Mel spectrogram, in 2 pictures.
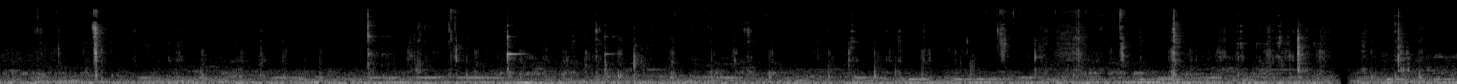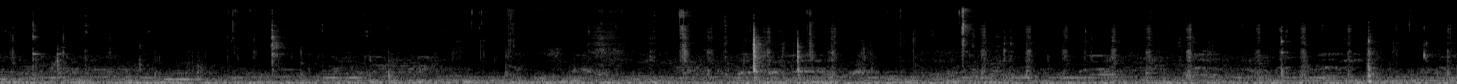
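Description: Close-mic chewing and mouth sounds of a meal of sea grapes and sea snails, with sharp clicks of a plastic spoon and dishes, over a steady low background hum. The sound cuts out briefly about halfway through.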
